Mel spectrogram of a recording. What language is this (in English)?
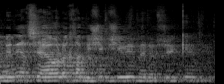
Hebrew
